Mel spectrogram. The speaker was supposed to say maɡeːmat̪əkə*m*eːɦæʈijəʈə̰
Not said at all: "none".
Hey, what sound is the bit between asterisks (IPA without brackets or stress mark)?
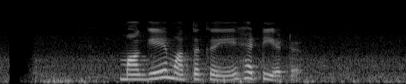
none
